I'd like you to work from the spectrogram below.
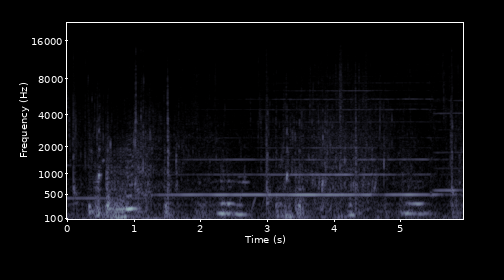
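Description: A rowing boat gliding over water at night, its oar worked skilfully and almost silently, giving soft repeated swishes and dips over a steady low tonal hum.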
